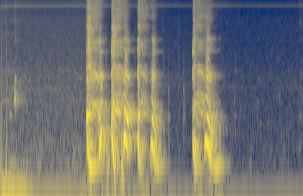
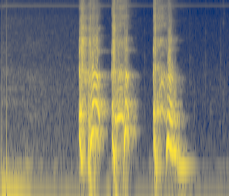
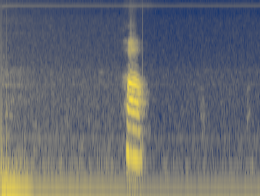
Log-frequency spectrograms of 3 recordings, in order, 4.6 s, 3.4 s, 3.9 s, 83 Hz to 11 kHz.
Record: {
  "cough_length": "4.6 s",
  "cough_amplitude": 32767,
  "cough_signal_mean_std_ratio": 0.46,
  "three_cough_length": "3.4 s",
  "three_cough_amplitude": 32768,
  "three_cough_signal_mean_std_ratio": 0.53,
  "exhalation_length": "3.9 s",
  "exhalation_amplitude": 32768,
  "exhalation_signal_mean_std_ratio": 0.29,
  "survey_phase": "beta (2021-08-13 to 2022-03-07)",
  "age": "18-44",
  "gender": "Female",
  "wearing_mask": "No",
  "symptom_none": true,
  "smoker_status": "Current smoker (1 to 10 cigarettes per day)",
  "respiratory_condition_asthma": false,
  "respiratory_condition_other": false,
  "recruitment_source": "REACT",
  "submission_delay": "1 day",
  "covid_test_result": "Negative",
  "covid_test_method": "RT-qPCR",
  "influenza_a_test_result": "Negative",
  "influenza_b_test_result": "Negative"
}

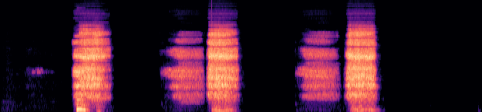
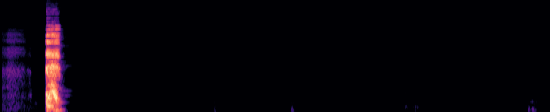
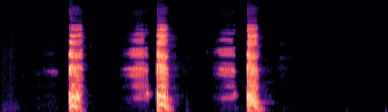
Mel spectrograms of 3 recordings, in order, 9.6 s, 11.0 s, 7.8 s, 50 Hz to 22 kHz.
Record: {
  "exhalation_length": "9.6 s",
  "exhalation_amplitude": 32767,
  "exhalation_signal_mean_std_ratio": 0.39,
  "cough_length": "11.0 s",
  "cough_amplitude": 28602,
  "cough_signal_mean_std_ratio": 0.12,
  "three_cough_length": "7.8 s",
  "three_cough_amplitude": 30950,
  "three_cough_signal_mean_std_ratio": 0.25,
  "survey_phase": "alpha (2021-03-01 to 2021-08-12)",
  "age": "45-64",
  "gender": "Male",
  "wearing_mask": "No",
  "symptom_none": true,
  "smoker_status": "Never smoked",
  "respiratory_condition_asthma": false,
  "respiratory_condition_other": false,
  "recruitment_source": "REACT",
  "submission_delay": "3 days",
  "covid_test_result": "Negative",
  "covid_test_method": "RT-qPCR"
}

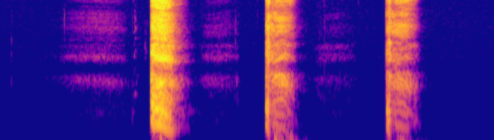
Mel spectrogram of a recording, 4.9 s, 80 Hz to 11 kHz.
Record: {
  "three_cough_length": "4.9 s",
  "three_cough_amplitude": 14758,
  "three_cough_signal_mean_std_ratio": 0.23,
  "survey_phase": "beta (2021-08-13 to 2022-03-07)",
  "age": "18-44",
  "gender": "Female",
  "wearing_mask": "No",
  "symptom_none": true,
  "smoker_status": "Never smoked",
  "respiratory_condition_asthma": false,
  "respiratory_condition_other": false,
  "recruitment_source": "REACT",
  "submission_delay": "2 days",
  "covid_test_result": "Negative",
  "covid_test_method": "RT-qPCR"
}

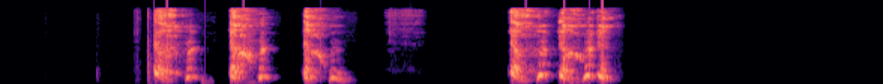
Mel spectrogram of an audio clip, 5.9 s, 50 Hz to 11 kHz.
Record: {
  "three_cough_length": "5.9 s",
  "three_cough_amplitude": 28233,
  "three_cough_signal_mean_std_ratio": 0.33,
  "survey_phase": "beta (2021-08-13 to 2022-03-07)",
  "age": "45-64",
  "gender": "Female",
  "wearing_mask": "No",
  "symptom_cough_any": true,
  "symptom_runny_or_blocked_nose": true,
  "symptom_fever_high_temperature": true,
  "symptom_other": true,
  "symptom_onset": "3 days",
  "smoker_status": "Never smoked",
  "respiratory_condition_asthma": false,
  "respiratory_condition_other": false,
  "recruitment_source": "Test and Trace",
  "submission_delay": "1 day",
  "covid_test_result": "Positive",
  "covid_test_method": "ePCR"
}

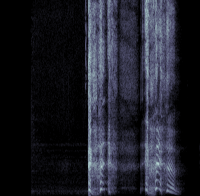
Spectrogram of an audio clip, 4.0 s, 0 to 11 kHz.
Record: {
  "cough_length": "4.0 s",
  "cough_amplitude": 32768,
  "cough_signal_mean_std_ratio": 0.33,
  "survey_phase": "beta (2021-08-13 to 2022-03-07)",
  "age": "18-44",
  "gender": "Female",
  "wearing_mask": "No",
  "symptom_cough_any": true,
  "symptom_sore_throat": true,
  "symptom_fatigue": true,
  "symptom_onset": "10 days",
  "smoker_status": "Ex-smoker",
  "respiratory_condition_asthma": false,
  "respiratory_condition_other": false,
  "recruitment_source": "REACT",
  "submission_delay": "2 days",
  "covid_test_result": "Negative",
  "covid_test_method": "RT-qPCR",
  "influenza_a_test_result": "Negative",
  "influenza_b_test_result": "Negative"
}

